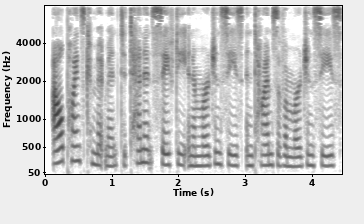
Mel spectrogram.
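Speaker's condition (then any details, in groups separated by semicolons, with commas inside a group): No condition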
